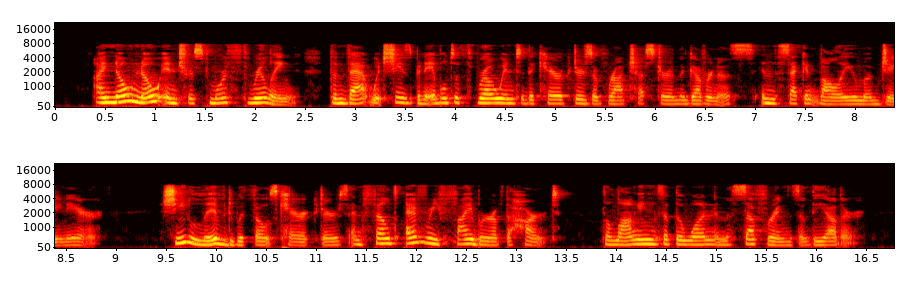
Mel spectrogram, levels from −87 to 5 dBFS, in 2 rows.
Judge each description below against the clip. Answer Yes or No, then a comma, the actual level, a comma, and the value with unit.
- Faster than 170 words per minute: Yes, average, 190 wpm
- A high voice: Yes, high, 195 Hz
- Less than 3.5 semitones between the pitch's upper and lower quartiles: No, average, 4.4 semitones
